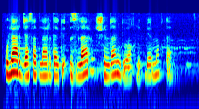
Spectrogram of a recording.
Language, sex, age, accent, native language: Uzbek, female, 25-34, Toshkent viloyati, Uzbek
